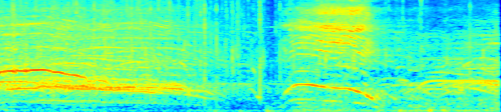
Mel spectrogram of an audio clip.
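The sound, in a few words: crowd cheering at ceremony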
